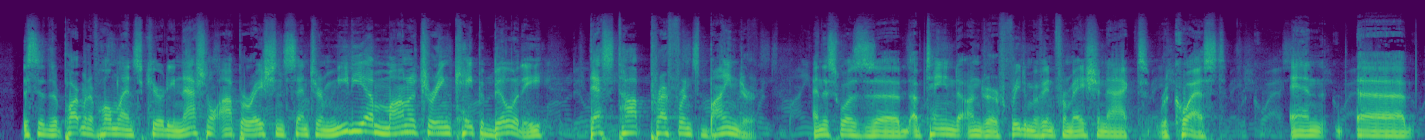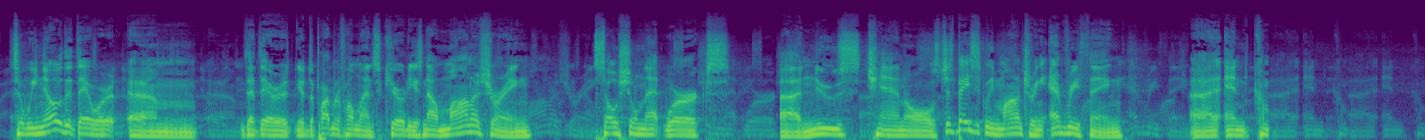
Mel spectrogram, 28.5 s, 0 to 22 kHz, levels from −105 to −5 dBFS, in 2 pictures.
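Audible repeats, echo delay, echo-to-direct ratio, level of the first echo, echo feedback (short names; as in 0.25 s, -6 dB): 3, 0.786 s, -22.0 dB, -23.0 dB, 51%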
